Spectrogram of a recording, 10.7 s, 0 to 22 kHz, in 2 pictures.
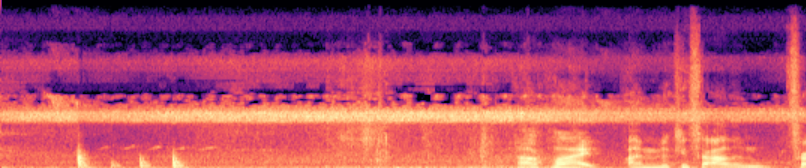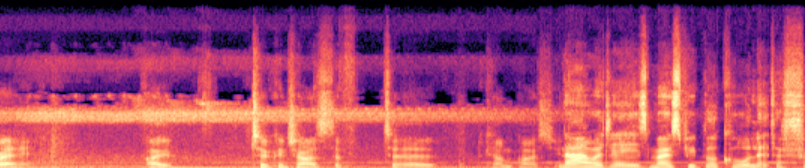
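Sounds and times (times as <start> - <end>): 
insect or cricket drone: 0.0 - 9.0
knocking on a front door: 0.5 - 1.4
speech: 3.4 - 5.7, 6.3 - 10.7.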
